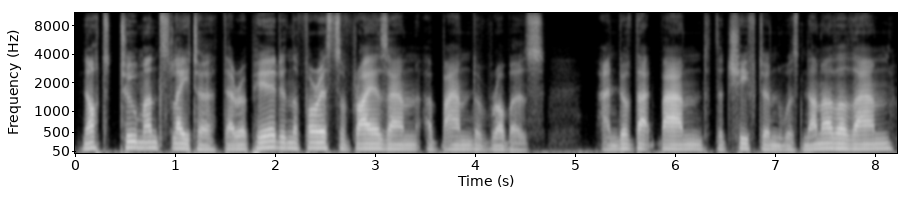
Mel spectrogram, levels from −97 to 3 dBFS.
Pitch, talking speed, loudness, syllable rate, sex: 105 Hz, 180 wpm, -21 LUFS, 4.7 syllables/s, male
